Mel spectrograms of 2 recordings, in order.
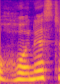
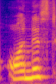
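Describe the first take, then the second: First: "हॉनेस्ट" with a breath of H first; H sounded. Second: "ऑनेस्ट" starting on the vowel; silent H. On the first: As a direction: mispronounce "हॉनेस्ट" by voicing the H. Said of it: "हॉनेस्ट नहीं कहते हैं". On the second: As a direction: say "ऑनेस्ट" as ON-est, no H. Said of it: "H silent होता है". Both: Shown as a demonstration.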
